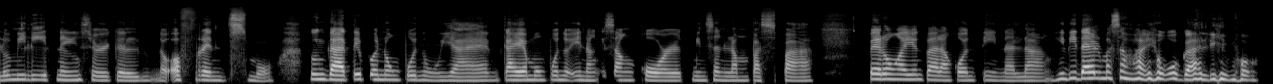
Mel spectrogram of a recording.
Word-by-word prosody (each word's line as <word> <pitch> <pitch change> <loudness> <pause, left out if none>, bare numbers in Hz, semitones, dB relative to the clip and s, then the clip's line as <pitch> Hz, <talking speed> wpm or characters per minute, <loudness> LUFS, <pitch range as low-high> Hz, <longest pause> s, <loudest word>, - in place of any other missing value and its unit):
lumiliit 215 0 -2
na 210 - 0
'yung 205 +2 -2
circle 185 -3 -2
na 190 +5 -7
of 215 -1 +2
friends 195 -2 -2
mo. 170 -1 -7 0.3
Kung 240 -1 +1
dati 220 +1 +7
punong-puno 210 -4 -3
'yan, 185 0 -3
kaya 200 0 +4
mong 205 0 -2
punuin 200 -1 -4
ng - - -12
isang 200 -1 -4
court, 180 -2 0
minsan 190 -1 -5
lampas 185 0 -4
pa. 175 -1 -3 0.5
Pero 245 -1 +5
ngayon 230 -1 +1
parang 200 -2 +1
konti 190 -1 -5
nalang 175 +1 -6
hindi 255 +3 0
dahil 285 0 +7
masama 275 -2 +3
'yung 260 -1 +3
ugali 240 -1 +3
mo 210 -2 -2
200 Hz, 150 wpm, -23 LUFS, 185-225 Hz, 0.5 s, dati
